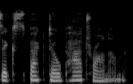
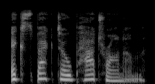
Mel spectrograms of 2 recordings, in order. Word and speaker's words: Expecto Patronum: The incantation is Expecto Patronum." "Expecto Patronum," Harry repeated, showing Remus his correct pronunciation of the spell before turning back to the trunk.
